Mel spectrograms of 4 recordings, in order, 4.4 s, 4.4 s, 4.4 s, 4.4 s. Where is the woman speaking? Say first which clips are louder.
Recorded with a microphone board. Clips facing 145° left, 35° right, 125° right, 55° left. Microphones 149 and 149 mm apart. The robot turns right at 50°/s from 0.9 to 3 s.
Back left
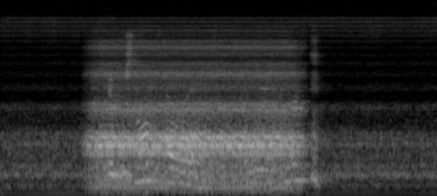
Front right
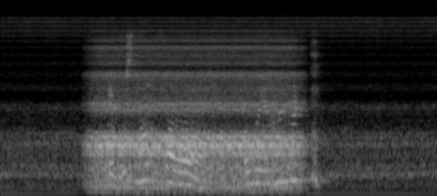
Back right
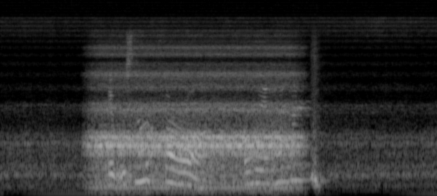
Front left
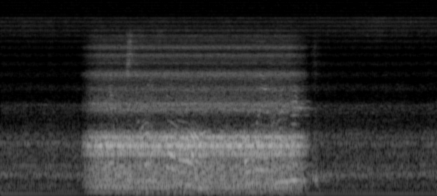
Front right 2 dB, back right 2 dB; 120° right, 3.5 m; by 3.0 s 25° right, 3.5 m.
